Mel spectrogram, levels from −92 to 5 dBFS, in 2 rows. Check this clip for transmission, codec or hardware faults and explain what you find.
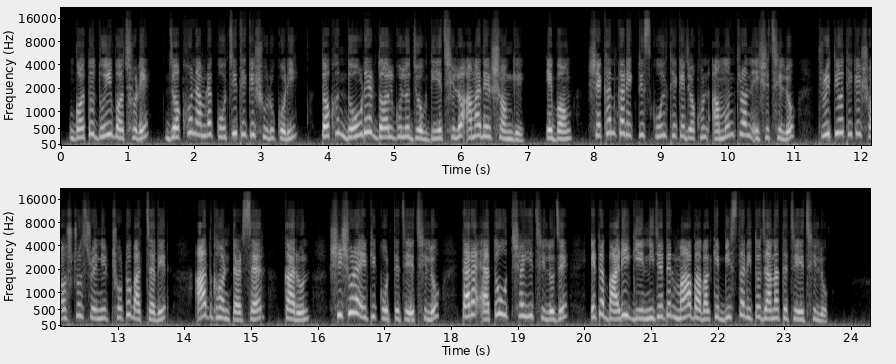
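One fault runs through the whole clip: likely Opus compression. The speech sounds rough and grainy, consistent with a low rate near 16 kbps in music mode, where starved bands are refilled with folded or noise content. A spectrogram shows full but speckled, smeared upper bands with no clean holes.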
